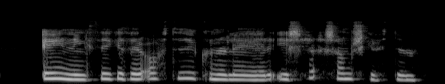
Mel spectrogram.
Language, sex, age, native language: Icelandic, female, 30-39, Icelandic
